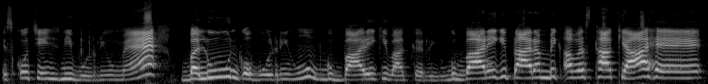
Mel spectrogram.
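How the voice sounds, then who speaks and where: A woman teaching a science lesson to schoolchildren, with a lively, questioning manner, often asking the class to answer. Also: high voice, moderate pace. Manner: lively, questioning, addresses pupils as children.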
